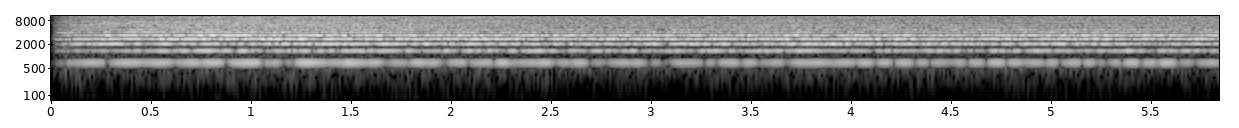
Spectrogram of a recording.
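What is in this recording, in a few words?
VIOLINS G5; ILIO; Synclavier Strings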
